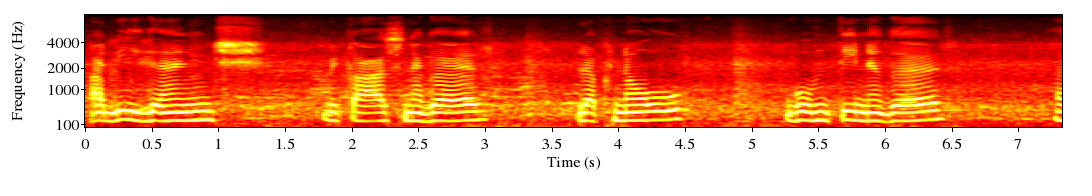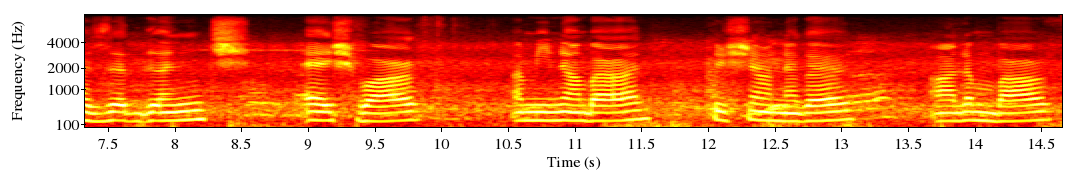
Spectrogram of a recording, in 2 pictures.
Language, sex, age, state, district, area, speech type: Sindhi, female, 60+, Uttar Pradesh, Lucknow, rural, spontaneous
